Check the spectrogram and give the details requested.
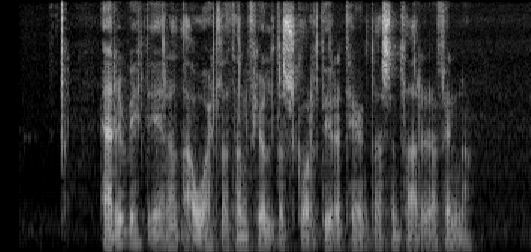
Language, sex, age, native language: Icelandic, male, 20-29, Icelandic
